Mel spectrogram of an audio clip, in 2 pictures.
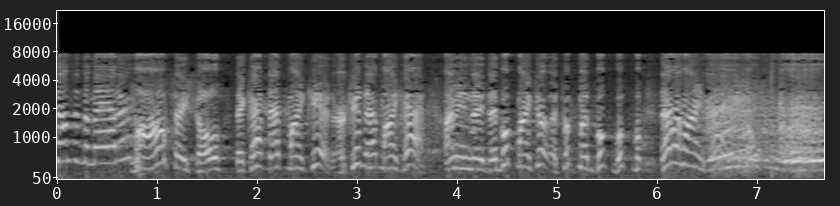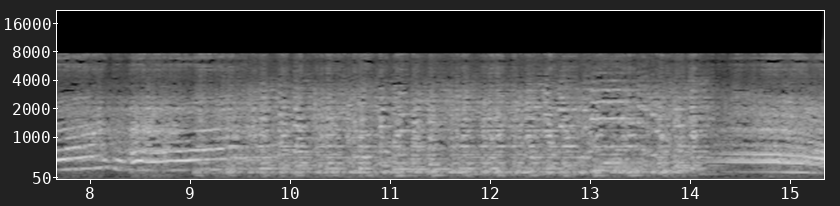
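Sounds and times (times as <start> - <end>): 
speech: 0.8 - 9.4
jeep tires squealing: 6.5 - 15.3
jeep driving past: 6.6 - 12.3, 13.7 - 15.3.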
